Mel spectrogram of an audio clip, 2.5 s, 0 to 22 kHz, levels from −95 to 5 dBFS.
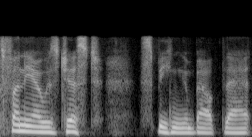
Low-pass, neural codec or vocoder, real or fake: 7.2 kHz; none; real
